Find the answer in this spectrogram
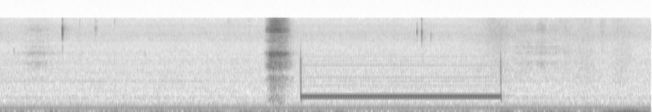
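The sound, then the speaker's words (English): An outgoing phone call ringing on the line: one steady, two-second ringback tone, clear and fairly loud over a constant low hum, preceded by a brief click; the call goes unanswered. No one speaks. “Couple of rings.”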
